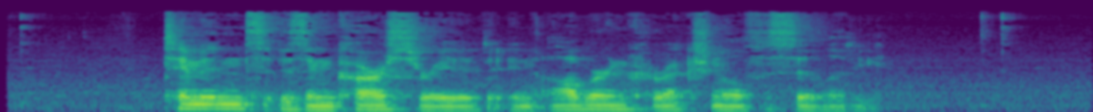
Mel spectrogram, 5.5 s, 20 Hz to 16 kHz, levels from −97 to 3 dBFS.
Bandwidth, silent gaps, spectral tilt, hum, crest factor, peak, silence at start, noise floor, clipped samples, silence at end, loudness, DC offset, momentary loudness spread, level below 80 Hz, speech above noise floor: 11.5 kHz; none; -6 dB/octave; none; 20 dB; -2 dBFS; 0.8 s; -53 dBFS; under 0.1%; 1.1 s; -21 LUFS; under 0.1%; 10 LU; -36 dBFS; 33 dB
